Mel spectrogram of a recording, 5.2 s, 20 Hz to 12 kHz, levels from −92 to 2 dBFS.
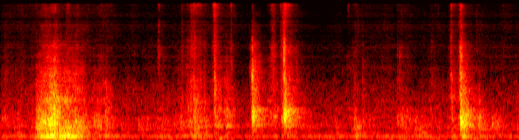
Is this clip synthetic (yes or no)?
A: yes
